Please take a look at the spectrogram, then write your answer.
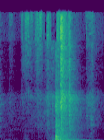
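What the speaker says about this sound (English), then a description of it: "Driver's door shuts." A car's driver's door slams shut once, a single solid thud with a short resonant tail, fairly close and alone against a quiet background.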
